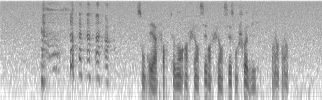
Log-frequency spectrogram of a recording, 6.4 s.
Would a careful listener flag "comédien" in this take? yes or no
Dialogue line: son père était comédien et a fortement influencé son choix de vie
yes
